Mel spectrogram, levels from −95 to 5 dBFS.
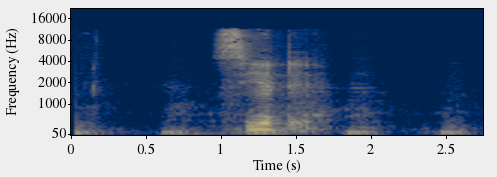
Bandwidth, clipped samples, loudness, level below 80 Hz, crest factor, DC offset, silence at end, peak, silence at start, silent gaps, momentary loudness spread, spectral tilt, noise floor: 12.5 kHz; under 0.1%; -26 LUFS; -64 dBFS; 20 dB; under 0.1%; 0.15 s; -12 dBFS; 0.05 s; none; 25 LU; -3.5 dB/octave; -58 dBFS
